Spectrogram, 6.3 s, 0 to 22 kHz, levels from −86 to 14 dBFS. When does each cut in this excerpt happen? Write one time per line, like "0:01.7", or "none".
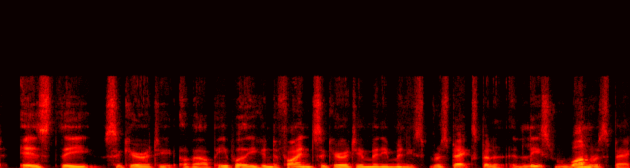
none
